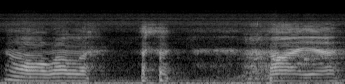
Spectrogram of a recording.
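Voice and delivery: ordinary talk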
